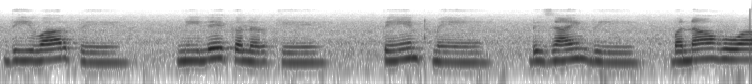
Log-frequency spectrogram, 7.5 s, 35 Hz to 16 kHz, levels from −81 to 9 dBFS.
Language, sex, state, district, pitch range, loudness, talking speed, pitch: Hindi, female, Rajasthan, Jaipur, 175-215 Hz, -16 LUFS, 95 wpm, 195 Hz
